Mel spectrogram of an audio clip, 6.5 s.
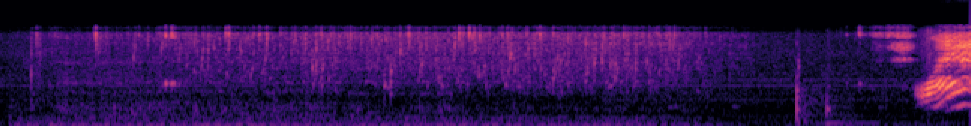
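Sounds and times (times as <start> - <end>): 
tap water trickling at weak pressure: 0.1 - 5.8
small knocks: 5.3 - 5.8.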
